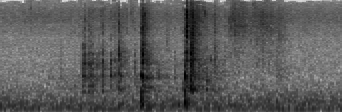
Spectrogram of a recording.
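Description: A panda's frozen treat knocks against rock.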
